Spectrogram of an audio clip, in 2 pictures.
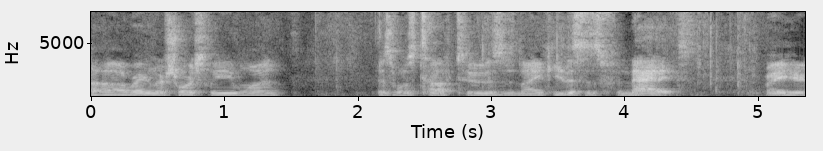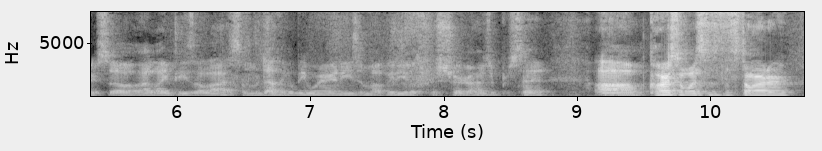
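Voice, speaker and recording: A man talks in a hoarse, raspy voice roughened by a cold. His talk is loose, casual fan commentary, broken up by ums and the occasional throat clear. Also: mid-range voice, a bit bright. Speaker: sports video host.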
